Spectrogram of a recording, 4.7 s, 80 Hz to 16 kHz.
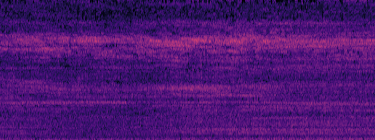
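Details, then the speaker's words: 2004 Dodge Dakota 4.7L V8 with random misfires, passenger-side injectors and coils disconnected: rough, hollow, lumpy running with heavy hiss on only the four driver-side cylinders. "This uh 4.7 is just running on the four cylinders on the left side driver side."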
